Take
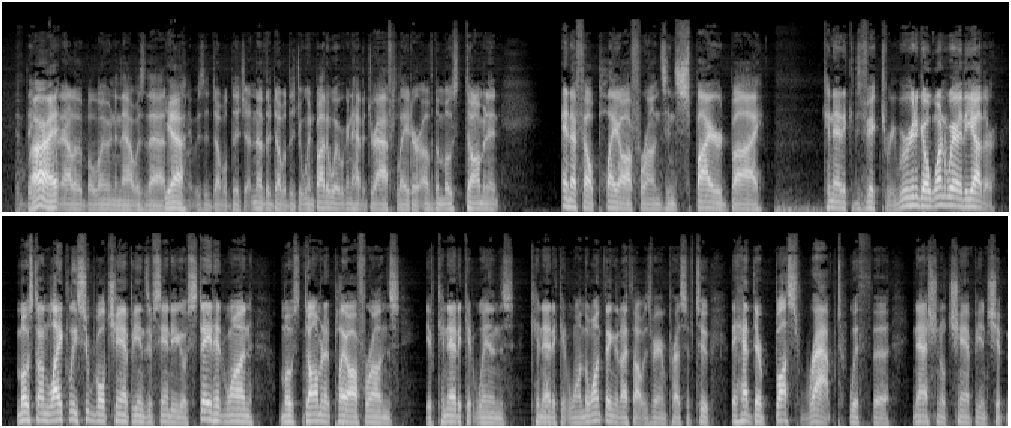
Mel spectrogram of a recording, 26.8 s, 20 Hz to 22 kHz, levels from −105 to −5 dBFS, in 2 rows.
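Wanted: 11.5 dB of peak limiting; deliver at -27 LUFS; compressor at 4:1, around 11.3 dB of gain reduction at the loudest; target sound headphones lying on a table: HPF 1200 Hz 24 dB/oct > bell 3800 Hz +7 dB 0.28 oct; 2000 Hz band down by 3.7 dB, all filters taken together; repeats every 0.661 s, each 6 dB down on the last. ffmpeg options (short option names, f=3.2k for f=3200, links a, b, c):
-af "equalizer=f=2k:t=o:g=-4.5,acompressor=threshold=-28dB:ratio=4,alimiter=level_in=2.5dB:limit=-24dB:level=0:latency=1,volume=-2.5dB,highpass=f=1.2k:w=0.5412,highpass=f=1.2k:w=1.3066,equalizer=f=3.8k:t=o:w=0.28:g=7,aecho=1:1:661|1322|1983|2644|3305|3966:0.501|0.251|0.125|0.0626|0.0313|0.0157,volume=11.5dB"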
